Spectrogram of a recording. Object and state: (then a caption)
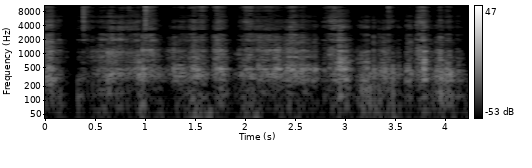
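Plastic jar scratched with nails. Long nails scratch and rub the threaded rim and sides of a medium-sized, mostly empty clear plastic peanut jar with a red lid. The result is a quiet, continuous rasping scrape centered in the midrange, with strokes that swell and fade as the nails move back and forth.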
